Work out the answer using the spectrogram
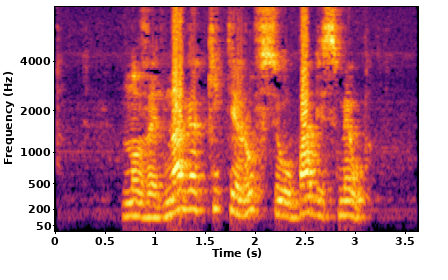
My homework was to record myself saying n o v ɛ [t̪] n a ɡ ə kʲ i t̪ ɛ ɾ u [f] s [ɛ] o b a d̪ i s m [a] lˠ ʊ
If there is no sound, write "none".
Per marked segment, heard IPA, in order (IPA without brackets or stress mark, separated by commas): d̪, f, ɛ, ɛ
